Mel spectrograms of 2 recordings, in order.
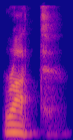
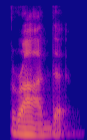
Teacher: in German, final obstruents are devoiced. For example, rad, which means wheel in English, is pronounced rat instead of rad.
